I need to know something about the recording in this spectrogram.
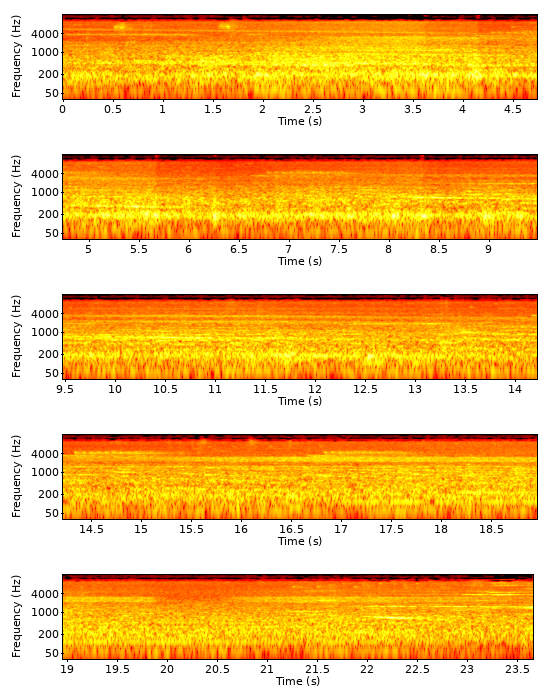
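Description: A train rumbles and rolls along the tracks close by.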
